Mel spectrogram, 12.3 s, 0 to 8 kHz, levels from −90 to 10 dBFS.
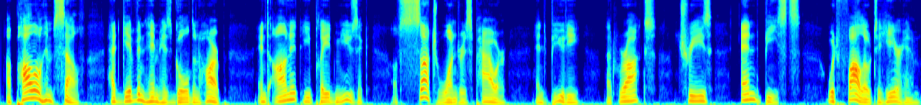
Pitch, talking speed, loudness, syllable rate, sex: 115 Hz, 145 wpm, -21 LUFS, 4.3 syllables/s, male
